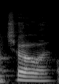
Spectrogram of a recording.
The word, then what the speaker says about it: Ochoa: Ochoa.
